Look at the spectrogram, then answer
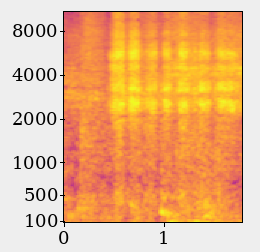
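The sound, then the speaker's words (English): A dog snorts and breathes noisily, with a series of wheezy, hissing snuffles followed by a deeper rumbling snort, no talking. “And shout out to our dog who's here to meditate with us. Quiet, doggy.”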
